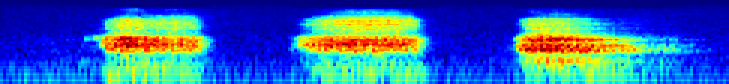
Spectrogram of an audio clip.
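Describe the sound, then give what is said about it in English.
Three evenly spaced breaths in a rhythmic breathing exercise for energy and focus. Each is a short, breathy whoosh of about half a second, separated by brief pauses, with no talk. “And feeling into the quality of your exhale as we breathe like this.”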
